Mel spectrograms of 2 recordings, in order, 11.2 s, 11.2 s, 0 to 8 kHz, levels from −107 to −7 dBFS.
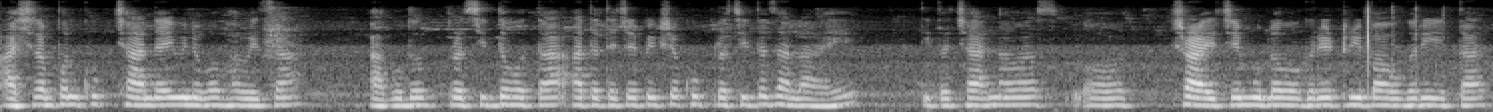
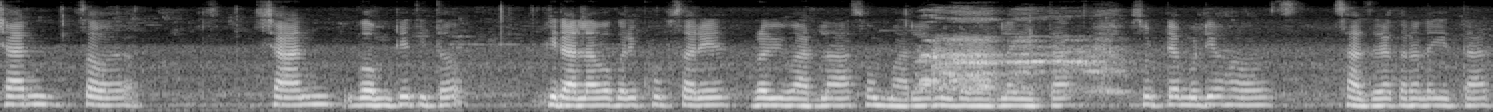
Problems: none marked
